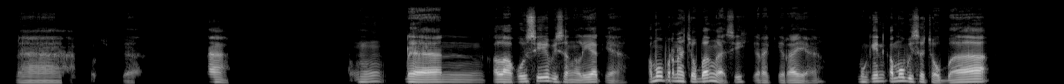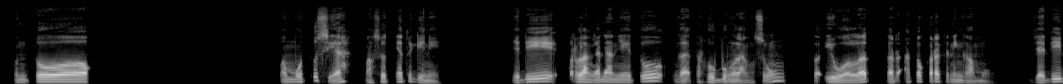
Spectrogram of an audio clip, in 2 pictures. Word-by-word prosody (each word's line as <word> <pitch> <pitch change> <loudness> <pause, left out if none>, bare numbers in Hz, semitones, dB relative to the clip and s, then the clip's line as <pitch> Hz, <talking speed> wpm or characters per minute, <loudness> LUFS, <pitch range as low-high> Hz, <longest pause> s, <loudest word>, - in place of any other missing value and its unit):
Nah, 85 -2 -7
betul - - -21
juga. - - -21 0.8
Nah 115 -2 +1 1.3
Mmm, 125 +4 -9 0.2
dan 115 -2 +5 0.5
kalau 115 0 +5
aku 130 - -2
sih 165 +1 +4
bisa 125 -8 -2
ngeliat 110 +3 +1
ya. 85 -3 -11 0.2
Kamu 190 +4 +2
pernah 170 -4 +1
coba 130 +3 +2
nggak - - 0
sih? 115 +1 -8
Kira-kira 95 - -4
ya - - -6 0.4
mungkin 130 +4 -2
kamu 165 +4 +4
bisa 140 -4 -2
coba, 110 +9 +4 0.9
untuk 110 0 +6 1.9
memutus 115 +11 -3
ya, - - 0
maksudnya 130 - -5
tuh 145 +3 -8
gini. 90 -4 -6 0.8
Jadi 125 +9 +2 0.2
berlangganannya 110 -1 +1
itu 150 +4 -1
nggak - - -2
terhubung 105 -2 -4
langsung 95 - -5 0.3
ke - - -4
E-wallet 95 -4 +3 0.2
ter - - 0
atau - - -4
ke - - -7
rekening 105 -4 -9
kamu. 80 -4 -9 0.4
Jadi 115 +7 -1
110 Hz, 120 wpm, -24 LUFS, 100-130 Hz, 1.9 s, untuk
